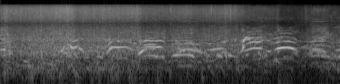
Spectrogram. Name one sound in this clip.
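Water splashes loudly as children kick and thrash.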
